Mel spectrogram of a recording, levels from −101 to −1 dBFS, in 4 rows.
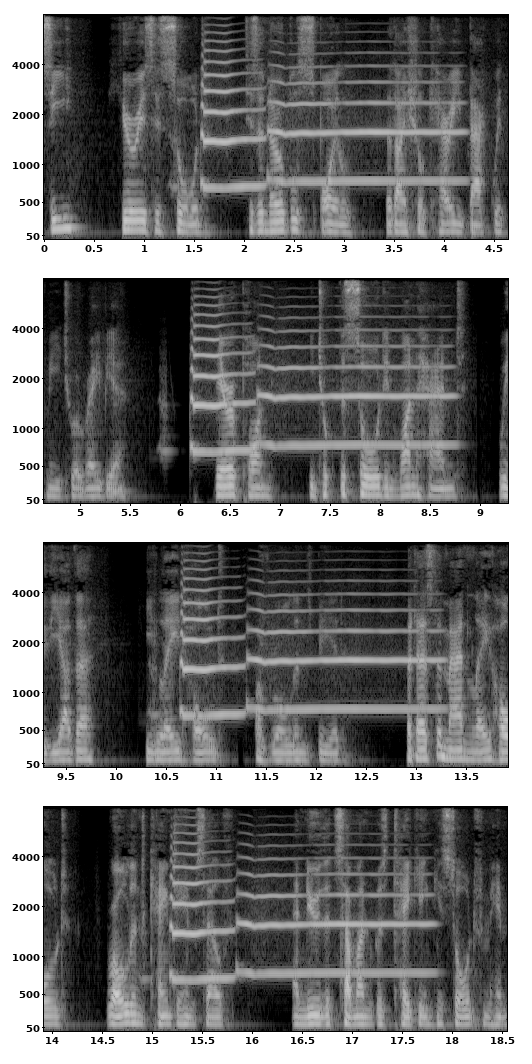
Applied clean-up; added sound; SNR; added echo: none; Trumpet; 0 dB; none.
